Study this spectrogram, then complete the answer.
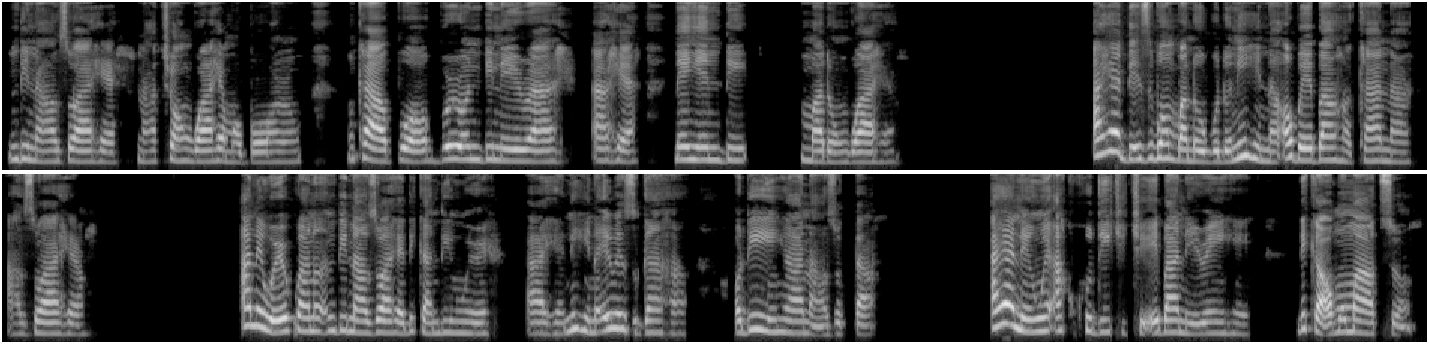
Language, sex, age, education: Igbo, female, 15-29, tertiary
